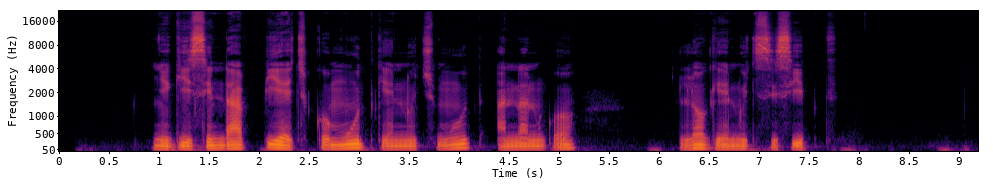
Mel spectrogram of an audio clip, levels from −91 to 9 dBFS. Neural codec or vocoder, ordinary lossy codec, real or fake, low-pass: none; none; real; none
